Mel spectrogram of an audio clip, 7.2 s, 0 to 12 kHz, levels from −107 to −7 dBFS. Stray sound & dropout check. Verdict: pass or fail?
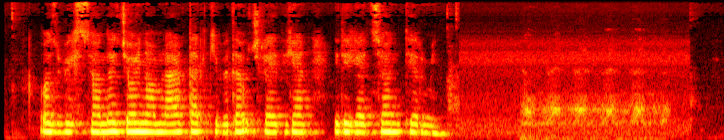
fail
